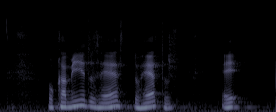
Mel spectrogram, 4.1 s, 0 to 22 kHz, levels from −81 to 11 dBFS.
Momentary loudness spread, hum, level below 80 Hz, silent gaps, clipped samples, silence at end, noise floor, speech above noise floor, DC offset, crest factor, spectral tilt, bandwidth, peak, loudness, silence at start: 21 LU; none; -72 dBFS; none; under 0.1%; 0.35 s; -69 dBFS; 27 dB; under 0.1%; 20 dB; -6.5 dB/octave; 12.5 kHz; -24 dBFS; -42 LUFS; 0.2 s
